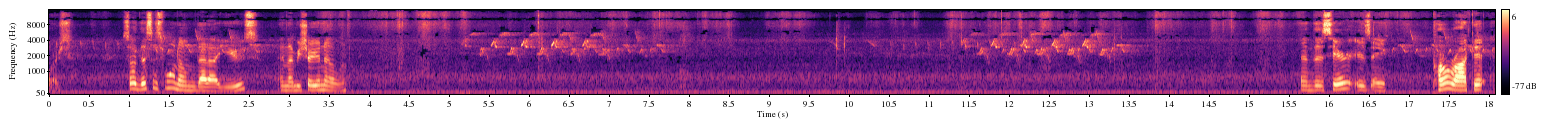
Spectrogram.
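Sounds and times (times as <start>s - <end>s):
steady low hum: 0.0s - 18.0s
songbird singing high notes: 11.0s - 13.6s.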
